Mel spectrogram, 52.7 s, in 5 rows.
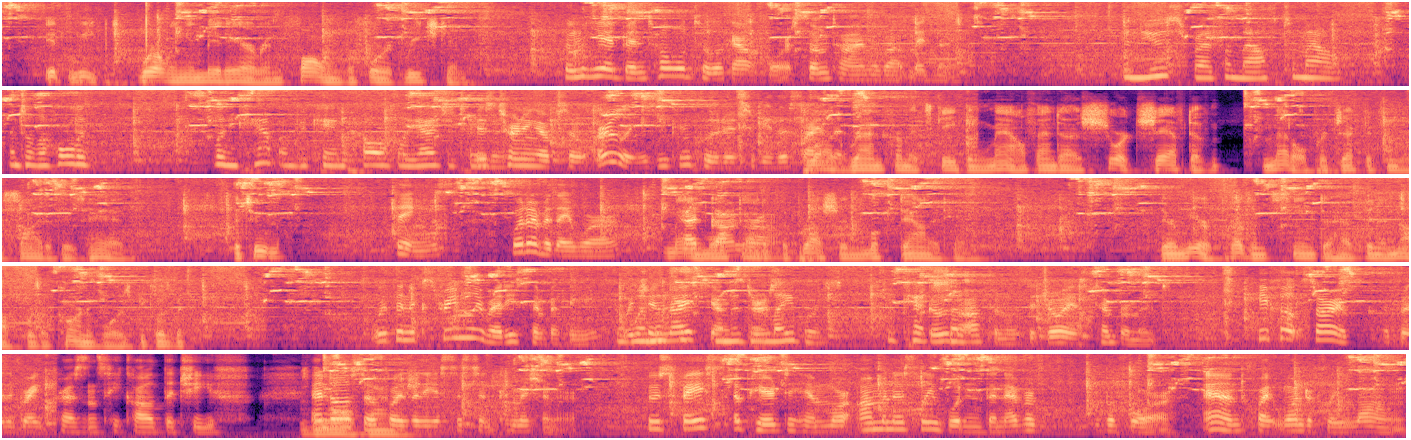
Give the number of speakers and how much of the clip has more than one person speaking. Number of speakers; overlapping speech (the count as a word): three, about 9%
